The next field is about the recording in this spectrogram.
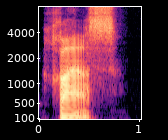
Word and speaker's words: Reims: But in French, the best that I can pronounce it, it's Douay Reims.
